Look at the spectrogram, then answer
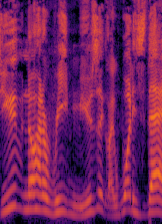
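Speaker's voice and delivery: harsh, berating, scolding tone. Retelling a film scene, imitating Fletcher berating. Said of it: "Fletcher berates him about the tempo".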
